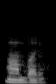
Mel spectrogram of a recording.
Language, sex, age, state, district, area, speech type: Goan Konkani, male, 45-60, Goa, Bardez, rural, conversation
